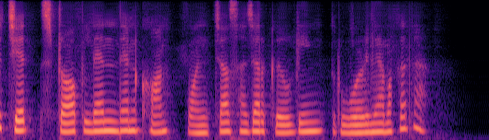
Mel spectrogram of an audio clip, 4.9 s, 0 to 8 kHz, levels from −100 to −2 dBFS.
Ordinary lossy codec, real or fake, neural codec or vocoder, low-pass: none; fake; codec, 16 kHz, about 1 kbps, DyCAST, with the encoder's durations; none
